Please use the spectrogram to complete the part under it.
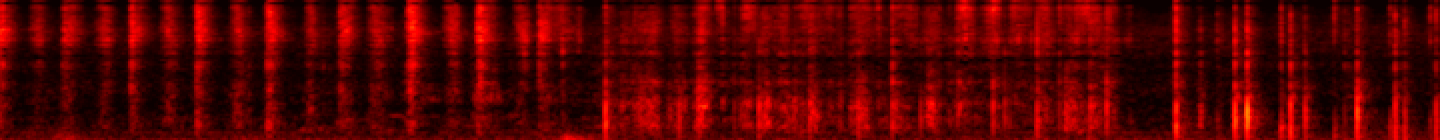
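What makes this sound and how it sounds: Fingernails scratch and rub along the orange spine and cream cloth-covered board cover of a solid, medium hardcover book. Quick, dry scratches repeat steadily, turning into a denser, louder rubbing with a midrange tone in the second half, with a few sharper strokes near the end.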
